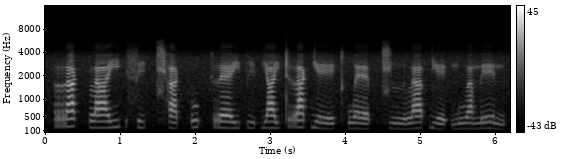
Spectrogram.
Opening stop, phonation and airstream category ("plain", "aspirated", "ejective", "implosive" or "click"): plain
